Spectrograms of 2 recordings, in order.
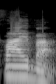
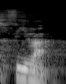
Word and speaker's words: Fiverr: to perform those services it is pronounced fiverr not fever and it got its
